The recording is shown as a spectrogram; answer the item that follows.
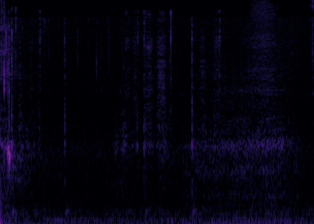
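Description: Faint scratching of a pen stylus writing a word by hand on a tablet.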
